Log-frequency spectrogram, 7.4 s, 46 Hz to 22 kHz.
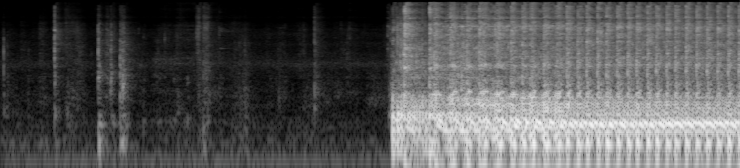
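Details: Husqvarna 572XP chainsaw rebuilt from salvaged parts, with new anti-vibe and pull start and a muffler mod, first start: a few quiet clicks, then it fires and settles into a strong steady two-stroke idle; runs healthy.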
